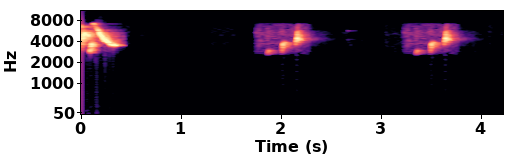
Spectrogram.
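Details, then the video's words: Goldfinch phrases recorded clean for teaching song: a sharp descending twittered note, then two soft, matching short rising chirp groups about one and a half seconds apart. "تسجيل صوت حسون لغة معتمدة للتعليم تسجيل صافي وبدون أخطاء"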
